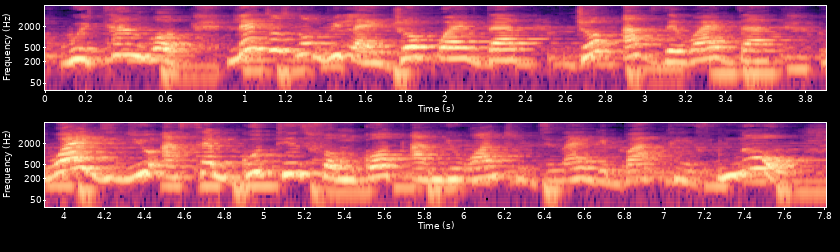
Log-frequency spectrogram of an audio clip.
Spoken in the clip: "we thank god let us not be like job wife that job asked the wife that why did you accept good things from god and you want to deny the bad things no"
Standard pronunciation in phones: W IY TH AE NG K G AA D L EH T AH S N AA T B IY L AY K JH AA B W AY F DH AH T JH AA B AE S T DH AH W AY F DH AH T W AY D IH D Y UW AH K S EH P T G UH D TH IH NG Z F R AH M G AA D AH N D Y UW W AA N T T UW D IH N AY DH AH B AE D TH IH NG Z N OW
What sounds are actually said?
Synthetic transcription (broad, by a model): W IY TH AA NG G AA D L EH T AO S N AA T B IY L AY K JH AA B W AY F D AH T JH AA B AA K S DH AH W AY F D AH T W AY D IH D Y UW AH S EH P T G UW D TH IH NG S F R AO M G AA D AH N Y UW W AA N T T UW D IH N AY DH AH B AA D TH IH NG S N OW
